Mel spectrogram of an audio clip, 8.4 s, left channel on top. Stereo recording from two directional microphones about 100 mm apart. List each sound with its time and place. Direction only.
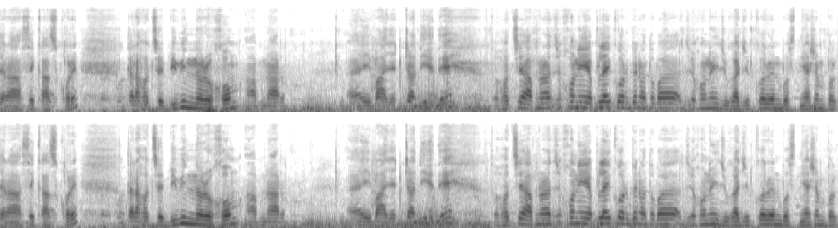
0.0 s speech: 40° right (ahead or behind)
3.5 s speech: 40° right (ahead or behind)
